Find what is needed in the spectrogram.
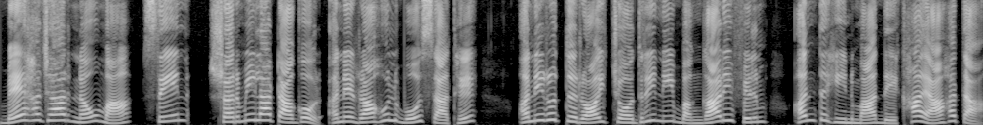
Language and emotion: Gujarati, neutral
